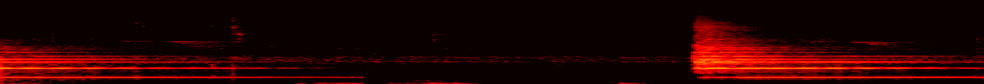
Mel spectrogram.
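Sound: bell ringing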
